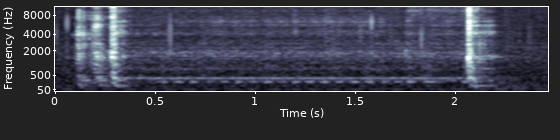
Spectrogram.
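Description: A large kitchen knife chopping leafy greens on a wooden cutting board: a quick cluster of three or so sharp knocks near the start, with a steady low hum in between.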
